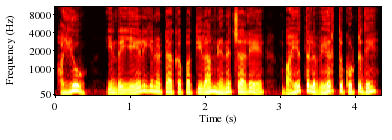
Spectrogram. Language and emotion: Tamil, fearful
